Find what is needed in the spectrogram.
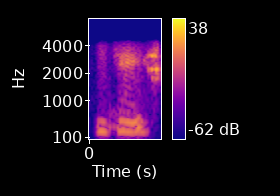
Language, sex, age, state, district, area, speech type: Hindi, female, 45-60, Uttar Pradesh, Hardoi, rural, conversation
